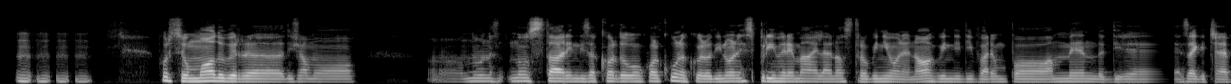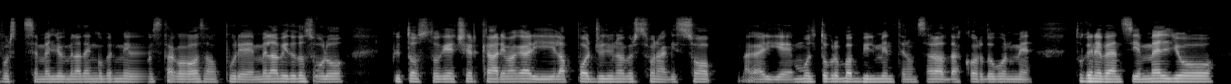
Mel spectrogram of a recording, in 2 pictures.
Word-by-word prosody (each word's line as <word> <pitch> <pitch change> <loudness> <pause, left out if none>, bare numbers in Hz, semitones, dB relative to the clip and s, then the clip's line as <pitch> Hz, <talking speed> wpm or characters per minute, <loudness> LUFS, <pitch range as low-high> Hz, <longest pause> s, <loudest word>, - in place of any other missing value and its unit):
Mh, 150 -2 -1
mh, 135 +1 -6
mh, 135 -1 -7
mh. 130 +3 -10 0.7
Forse 165 -4 +3
è - - +8
un 140 - +6
modo 150 +1 +8
per, 140 -2 +5
uhm, 130 -1 +3
diciamo, 130 -1 -5 0.7
uhm, 130 -1 -16
non 145 0 -2
s 135 - -10
non 150 0 -1
stare 145 -1 +6
in 140 - 0
disaccordo 140 +1 +1
con 140 -1 +1
qualcuno, 145 +3 +2
è 140 - +2
quello 135 0 +2
di 135 +1 0
non 140 +1 +3
esprimere 140 -1 +3
mai 135 -1 0
la 130 0 0
nostra 135 0 -3
opinione, 130 -2 -1
no, 130 +4 +2
quindi 130 0 -2
di 125 0 -5
fare 125 0 -2
un 130 0 -5
po' 125 -1 -1
ammend 135 0 -2
e 115 - -6
dire: 120 0 -7
"Sai 130 +1 +2
che 125 - -6
c'è? 120 -1 0
Forse 130 0 -7
è - - -5
meglio 125 +1 -2
che 125 - -4
me 125 - -3
la 125 - -1
tengo 130 0 -3
per 130 0 -4
me 125 -1 -4
questa 125 0 -6
cosa, 125 0 -1
oppure 120 0 -4
me 120 +3 -3
la 130 0 +3
vedo 130 0 0
da 135 0 0
solo, 125 -1 -4 0.4
piuttosto 130 -1 -3
che 130 0 +2
cercare 130 -1 0
magari 130 -2 +1
l'appoggio 125 +1 -1
di 130 - -1
una 130 0 -1
persona, 130 -1 -3
che 120 +1 -8
so 125 0 -3 0.2
magari, 120 0 -3
che 115 -1 -1
molto 130 +2 -2
probabilmente 130 -2 -1
non 120 - -8
sarà 125 0 0
d'accordo 125 +1 -3
con 125 0 -3
me." 120 -1 -3 0.4
Tu 145 - -5
che 140 - +6
ne 135 - +6
pensi? 125 -1 +2
È - - +1
meglio 135 0 +3
130 Hz, 200 wpm, -23 LUFS, 125-135 Hz, 0.7 s, è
